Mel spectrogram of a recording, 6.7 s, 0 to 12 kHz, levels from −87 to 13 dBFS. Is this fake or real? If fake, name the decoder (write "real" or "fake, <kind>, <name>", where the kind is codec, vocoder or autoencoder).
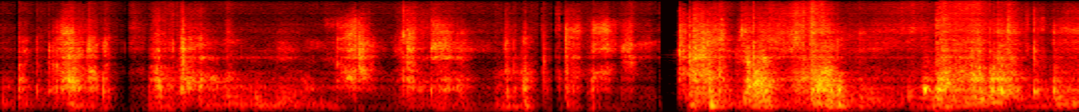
fake, codec, SNAC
